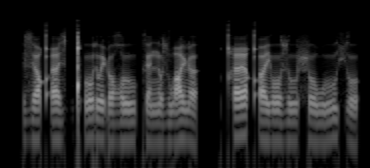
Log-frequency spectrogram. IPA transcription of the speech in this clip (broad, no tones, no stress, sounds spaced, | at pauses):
z ɨ ʊ̯ qʼ iː z ǃʼ o ɾ u ɪ̯ ɽ o ʁ uː k ɛ n o z w ɑ ɪ̯ ɳ ɐ | qʰ iː qʼ u j oː z uː ɬ oː w uː ç o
